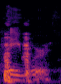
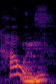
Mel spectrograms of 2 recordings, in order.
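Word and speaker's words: Haworth: the Bronte home, and I'm saying Hayworth, and it's not Hayworth, it's Mhm. Howarth or How even. Some of them pronounce it like Howarth, and some pronounce it Howarth, and I'm Mhm.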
